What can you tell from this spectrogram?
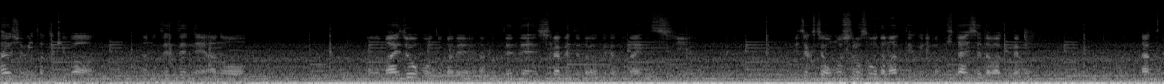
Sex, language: male, Japanese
